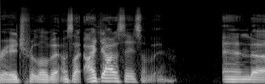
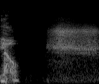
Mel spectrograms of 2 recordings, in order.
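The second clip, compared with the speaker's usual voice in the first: mock gentle, friendly whisper. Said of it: "Trying to be, like, nice about it".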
